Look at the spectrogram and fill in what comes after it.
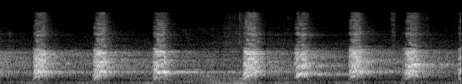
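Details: A German Shepherd, recorded on 5 June 2021, barks in a steady series of loud, deep, full-throated woofs.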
